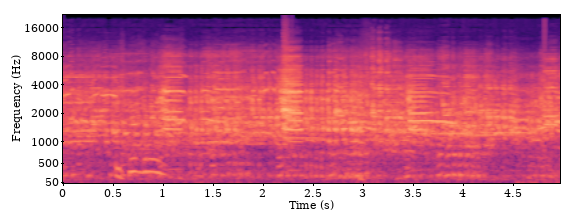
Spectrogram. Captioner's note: penguins screeching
